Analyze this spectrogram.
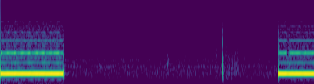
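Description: A telephone tone heard in a handset while a call is being dialed: a steady tone, then a quiet pause of about two seconds with a faint click, then the same tone again.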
